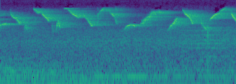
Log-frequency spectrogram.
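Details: High, clear whistled phrases from a male black-throated canary, notes swooping upward then curling down, sung in a lively, tightly linked sequence.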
